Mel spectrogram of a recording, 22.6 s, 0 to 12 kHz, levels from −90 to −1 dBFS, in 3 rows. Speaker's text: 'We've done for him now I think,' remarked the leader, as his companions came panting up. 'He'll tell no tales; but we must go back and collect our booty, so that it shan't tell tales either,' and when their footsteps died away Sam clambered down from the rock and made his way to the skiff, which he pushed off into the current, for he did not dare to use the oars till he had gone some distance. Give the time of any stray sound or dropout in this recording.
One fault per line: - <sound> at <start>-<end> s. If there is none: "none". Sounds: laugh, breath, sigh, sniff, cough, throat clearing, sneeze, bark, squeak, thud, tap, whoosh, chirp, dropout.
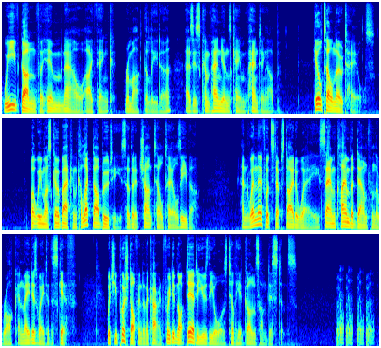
- laugh at 21.8-22.5 s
